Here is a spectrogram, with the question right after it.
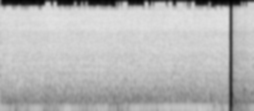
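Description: Fourteen kinds of leafy greens frying in a pan, a loud steady sizzling hiss close up that runs unbroken, with one brief dropout near the end.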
